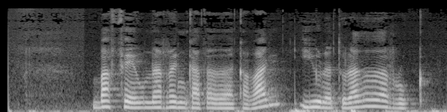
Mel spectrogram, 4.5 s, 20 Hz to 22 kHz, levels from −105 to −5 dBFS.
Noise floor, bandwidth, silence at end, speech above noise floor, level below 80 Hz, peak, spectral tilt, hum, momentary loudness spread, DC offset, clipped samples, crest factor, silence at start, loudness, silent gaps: -47 dBFS; 16 kHz; 0 s; 20 dB; -42 dBFS; -10 dBFS; -7 dB/octave; none; 15 LU; under 0.1%; under 0.1%; 18 dB; 0.1 s; -28 LUFS; none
